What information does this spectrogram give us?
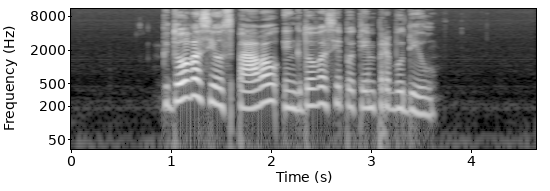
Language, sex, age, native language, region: Slovenian, female, 50-59, Slovenian, Central Slovenia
